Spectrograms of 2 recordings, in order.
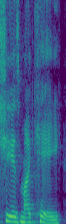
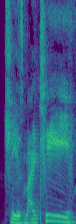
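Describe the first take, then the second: First: Said in the usual way. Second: "She is my tea" slow in a villain voice; panto villain. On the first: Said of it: "when she says". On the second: Retold or imitated. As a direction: sneer "tea" like she means to eat her. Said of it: "I always thought she said".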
